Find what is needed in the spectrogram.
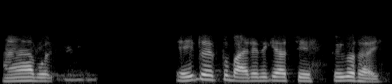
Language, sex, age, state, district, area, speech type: Bengali, male, 30-45, West Bengal, Paschim Medinipur, rural, conversation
